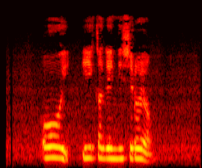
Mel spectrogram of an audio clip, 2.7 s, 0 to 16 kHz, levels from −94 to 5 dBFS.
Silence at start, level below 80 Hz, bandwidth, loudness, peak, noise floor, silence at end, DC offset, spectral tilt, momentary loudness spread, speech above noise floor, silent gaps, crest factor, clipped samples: 0.55 s; -84 dBFS; 11.5 kHz; -29 LUFS; -14 dBFS; -57 dBFS; 0.65 s; under 0.1%; -5 dB/octave; 8 LU; 29 dB; none; 16 dB; under 0.1%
